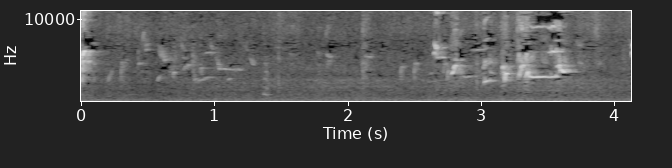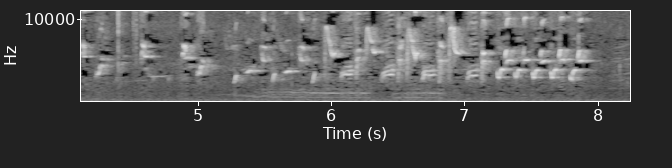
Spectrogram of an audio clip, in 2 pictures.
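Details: Young European goldfinch of the bruno amarillo mutation, hatched late this year and still in song training for contests, gives an immature song: bursts of high twittering, trilled notes from about the third second, growing denser and faster near the end.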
